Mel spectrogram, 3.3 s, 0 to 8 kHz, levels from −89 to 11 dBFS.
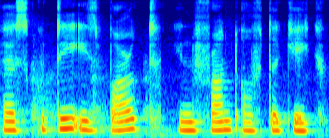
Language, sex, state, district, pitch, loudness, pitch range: English, female, Nagaland, Kohima, 185 Hz, -16 LUFS, 180-200 Hz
